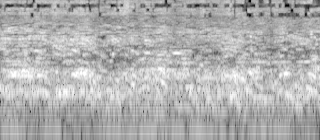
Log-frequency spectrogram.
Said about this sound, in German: Bei einem spontanen Bad in der Menge wurde Macron ausgebuht.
